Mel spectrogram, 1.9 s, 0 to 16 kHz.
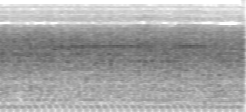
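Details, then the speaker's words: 150cc GY6 scooter (Verano 150) after valve adjustment, panels refitted: quick, even single-cylinder putter at idle with no tapping or rattles; normal idle. "Checking for rattles. Sounds good."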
